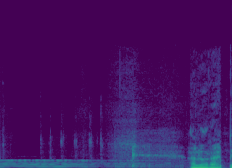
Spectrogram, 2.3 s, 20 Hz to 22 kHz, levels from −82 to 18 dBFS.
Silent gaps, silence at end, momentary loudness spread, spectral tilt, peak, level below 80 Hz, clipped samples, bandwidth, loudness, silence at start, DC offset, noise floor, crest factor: none; 0.1 s; 22 LU; -7.5 dB/octave; -10 dBFS; -64 dBFS; under 0.1%; 15 kHz; -29 LUFS; 0 s; under 0.1%; -48 dBFS; 22 dB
